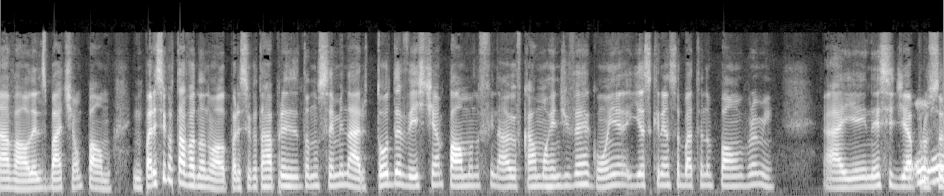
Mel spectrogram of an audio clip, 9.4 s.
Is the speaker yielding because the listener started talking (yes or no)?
no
